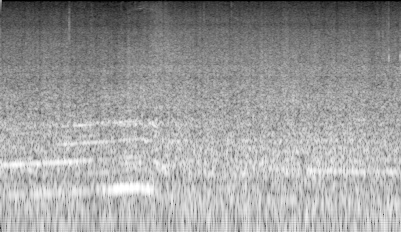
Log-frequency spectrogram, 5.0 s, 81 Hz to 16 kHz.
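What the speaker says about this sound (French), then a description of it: "Il n'y a aucune voiture où j'ai déjà ressenti un tel boost quand tu mets pied au plancher en 2 ou en 3" A Ferrari SF90 Spider, a 1000 hp hybrid supercar, accelerates at full throttle, a loud, continuous engine roar with a rising tone, heard from inside the car as steady rumbling wind and road noise.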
